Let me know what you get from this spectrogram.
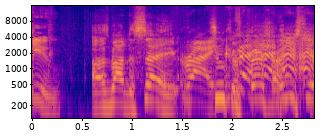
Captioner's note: laughs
